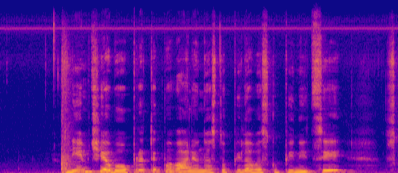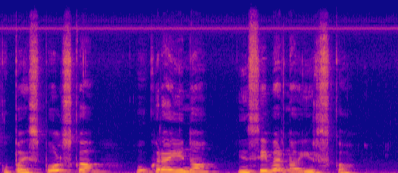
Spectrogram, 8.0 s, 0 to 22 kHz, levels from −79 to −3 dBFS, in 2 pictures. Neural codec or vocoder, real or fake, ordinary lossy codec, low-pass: none; real; none; none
